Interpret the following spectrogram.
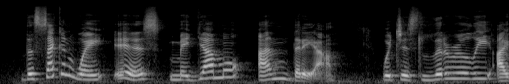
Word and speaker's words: llamo: L or the day which has a very similar sound to Y in English now listen closely Mae Jamal Jamal the third way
